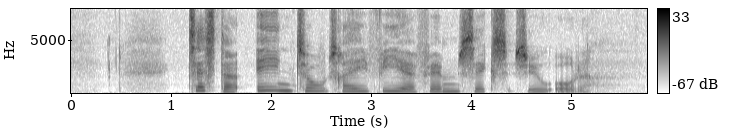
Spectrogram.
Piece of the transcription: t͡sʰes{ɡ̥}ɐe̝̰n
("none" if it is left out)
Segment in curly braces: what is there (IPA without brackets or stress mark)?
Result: d̥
